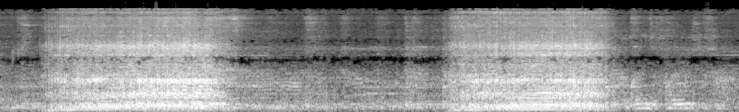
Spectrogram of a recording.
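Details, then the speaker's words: Two loud, rough, rattling snores on the in-breath, a few seconds apart, with quieter breathing between; snoring described as linked to sleep disorder and raising stroke and heart attack risk; snoring. "yep your snoring is putting a damper on things at home and you know it can increase the chance of strokes and heart attacks"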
